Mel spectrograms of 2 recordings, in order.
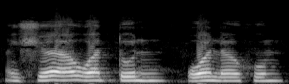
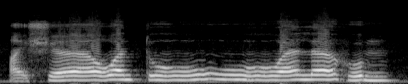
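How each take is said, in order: First: The n sound is clearly pronounced before w. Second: The n sound merges into the following w. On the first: The speaker calls it wrong. "Tidak dibaca aisyawatun walahum" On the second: The speaker calls it right. "tapi aisyawatu walahum"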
